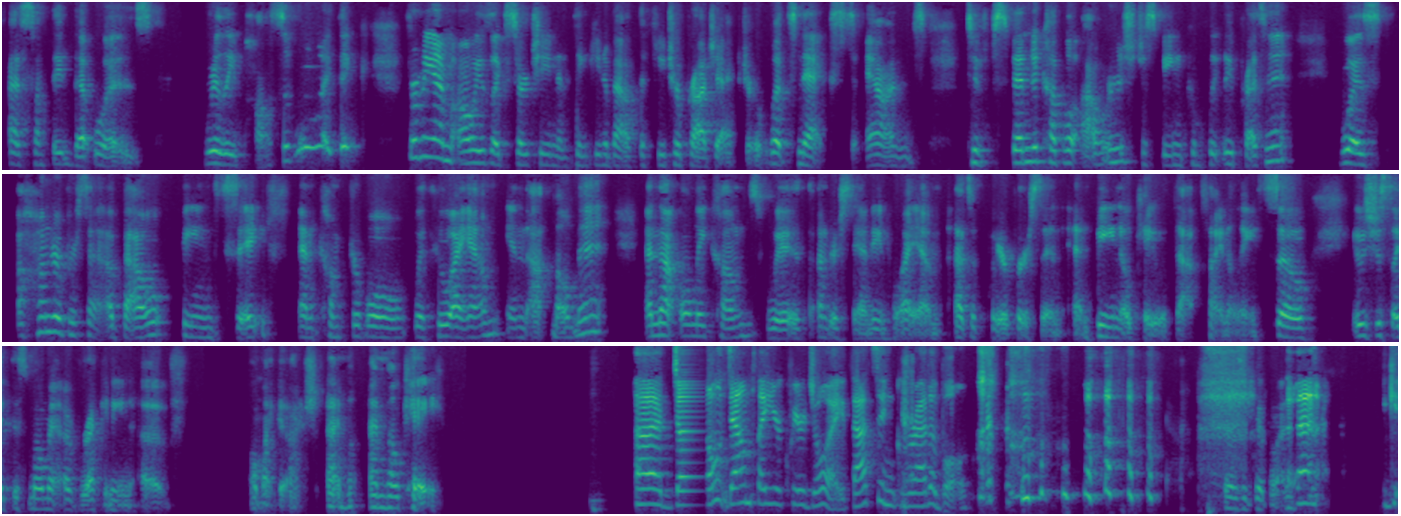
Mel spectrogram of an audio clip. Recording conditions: video call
